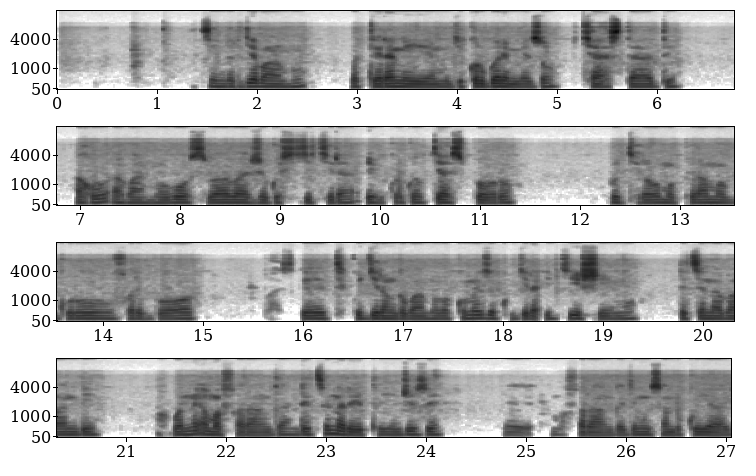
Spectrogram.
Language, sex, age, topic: Kinyarwanda, male, 25-35, government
